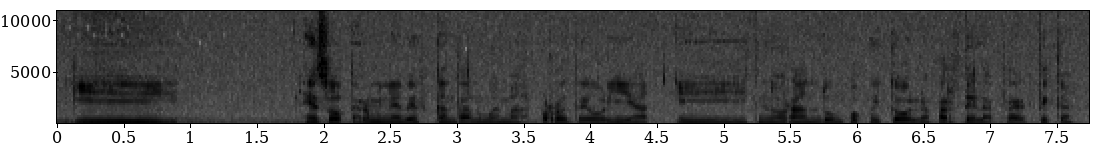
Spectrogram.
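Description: Over music in the background, a man speaks at a medium pitch in a monotone, flat intonation. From Venezuela. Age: 20s. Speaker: podcaster and musician. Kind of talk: solo podcast monologue.

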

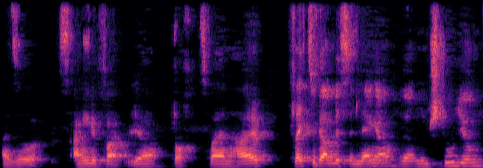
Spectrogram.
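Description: A man with a medium pitch and a dark, mellow tone speaks at a moderate pace, somewhat breathy, with fairly even intonation. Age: 20s. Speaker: startup founder. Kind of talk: interview.

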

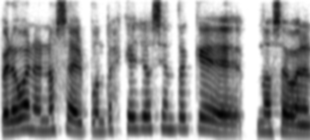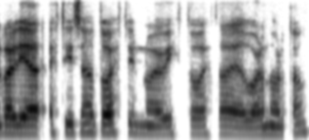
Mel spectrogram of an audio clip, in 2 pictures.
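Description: A woman with an unremarkable speaking voice and medium pitch talks at a fairly quick pace with hardly any pauses. Her intonation is lively, and the sound is dry and close with no echo. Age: 20s. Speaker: podcast host. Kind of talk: casual chat.

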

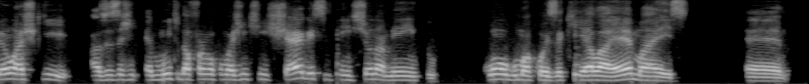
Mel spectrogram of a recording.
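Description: In a dry, close sound with no echo, a man with a fairly high pitch and a dark, mellow tone speaks with ordinary pitch variation. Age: 20s. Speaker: author and student. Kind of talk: casual chat.

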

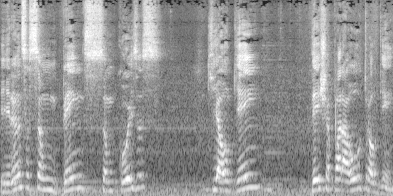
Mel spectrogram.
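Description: A man's high voice, animated in tone and fairly slow, with ordinary pitch variation, audible room echo and noticeable background noise. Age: 20s. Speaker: medical student and lay preacher. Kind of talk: sermon.

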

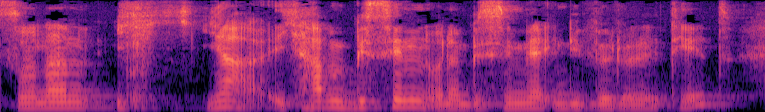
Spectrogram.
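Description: Audible room echo surrounds a man with a fairly high pitch and ordinary pitch variation. His tone is relaxed, with vocal fry. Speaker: podcaster. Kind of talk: casual monologue. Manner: halting, many fillers.

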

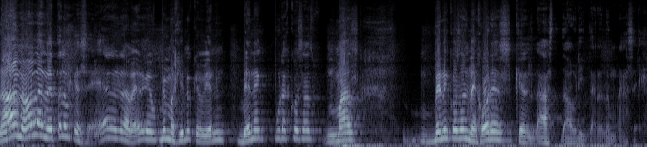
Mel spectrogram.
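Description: A high-pitched man with a northern Mexican accent speaks fairly slowly, with very wide pitch swings and big shifts in loudness, over noticeable background noise. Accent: northern Mexican (Sonora). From Caborca, Sonora, Mexico. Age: 20s. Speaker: musician. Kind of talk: casual interview.

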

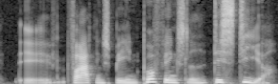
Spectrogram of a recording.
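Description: A woman talks at a fairly slow pace with ordinary pitch variation. The recording is very clean, with a silent background and a dry, close sound with no echo. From Denmark, Horsens (East Jutland). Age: 50s. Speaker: museum director. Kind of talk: interview. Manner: hesitant, many fillers.

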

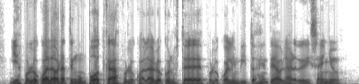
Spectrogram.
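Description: Very fast speech comes from a man with a fairly low pitch. His intonation is flat and monotone. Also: dry, close sound with no echo. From Ecuador, Manabí (coast). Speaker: podcast host, graphic designer. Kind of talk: solo podcast monologue. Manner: casual, repetitive fillers.

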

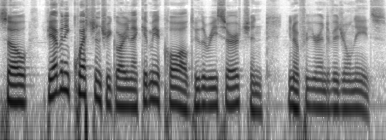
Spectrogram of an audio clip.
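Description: A man with a normal speaking voice talks at a fairly quick pace in a medium pitch with ordinary pitch variation, in a dry, close sound with no echo. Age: 60s. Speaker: radio host and insurance wholesaler. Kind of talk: radio talk show monologue.

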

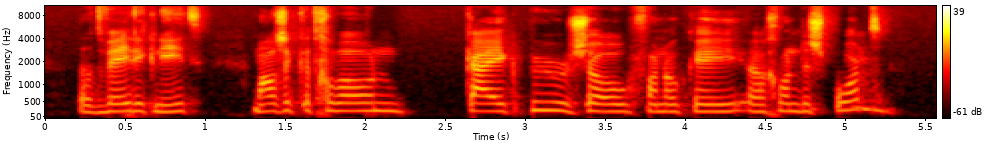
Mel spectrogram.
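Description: Her delivery is monotone and flat, with very even loudness, at a moderate pace. The woman's pitch sits fairly high. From Amsterdam area, Netherlands. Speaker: kickboxer. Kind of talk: interview.

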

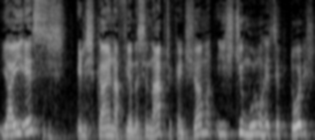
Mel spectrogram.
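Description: Noticeable background noise is present. Over it, a man talks with lively intonation. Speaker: physician. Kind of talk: casual interview.

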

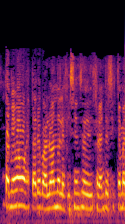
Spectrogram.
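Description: A woman with a fairly high voice is heard through noticeable background noise. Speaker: agricultural researcher. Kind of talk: radio interview. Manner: formal.

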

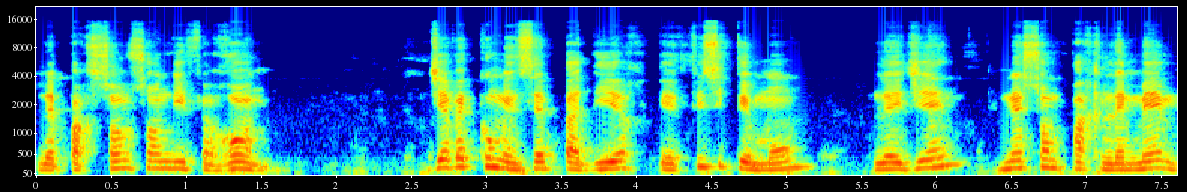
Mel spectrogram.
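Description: With a Spanish accent, a man speaks very slowly in a high pitch, with ordinary pitch variation and long, frequent pauses. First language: Spanish (speaking French). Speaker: guest on student radio-style show, psychologist. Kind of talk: mock radio discussion. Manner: halting.

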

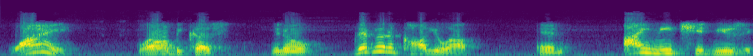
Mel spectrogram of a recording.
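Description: A man speaks with a South Texas accent. His pitch is fairly high. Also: long, frequent pauses. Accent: South Texas Mexican-American English. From Brownsville, Texas. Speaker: keyboardist. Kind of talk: interview. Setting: phone call.

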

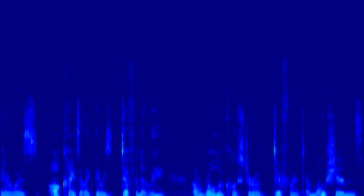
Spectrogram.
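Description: A woman's somewhat breathy, fairly low voice at a fairly slow pace, with ordinary pitch variation. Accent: American. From US, upstate New York and Arizona. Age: 50s. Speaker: podcast host, yoga therapist and former hairdresser. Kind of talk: casual storytelling monologue.

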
